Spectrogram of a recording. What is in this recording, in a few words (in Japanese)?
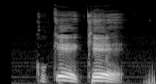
"kokee", hougen; こけぇけぇー; 「ここへ来い」の意。; 方言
